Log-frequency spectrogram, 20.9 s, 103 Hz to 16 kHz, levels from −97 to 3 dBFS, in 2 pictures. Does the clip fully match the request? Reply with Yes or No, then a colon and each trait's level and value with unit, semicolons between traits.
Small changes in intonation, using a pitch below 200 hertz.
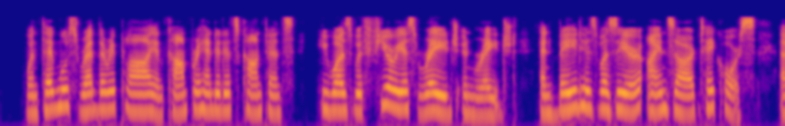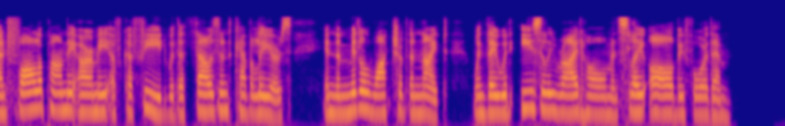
Yes: narrow, 2.1 semitones; medium, 185 Hz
